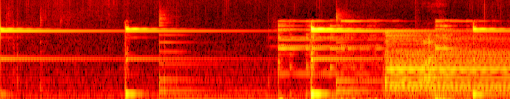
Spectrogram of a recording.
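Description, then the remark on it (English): An old disused bell swings and rings out on a bitter night in a series of struck tones, each strike ringing on as new ones join, building into a dense, shimmering chime. No voices are heard. “His glance happened to rest upon a disused bell. And as he looked, he saw this bell begin to swing.”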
